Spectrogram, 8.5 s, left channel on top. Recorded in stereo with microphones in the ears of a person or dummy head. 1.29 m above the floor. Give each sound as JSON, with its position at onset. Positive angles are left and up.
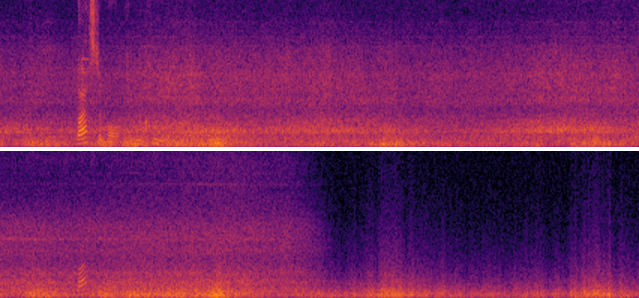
{"t": 1.0, "sound": "a woman speaking", "side_deg": 85}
